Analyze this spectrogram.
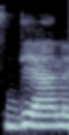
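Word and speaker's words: Dhyana: No, it's dana yoga.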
